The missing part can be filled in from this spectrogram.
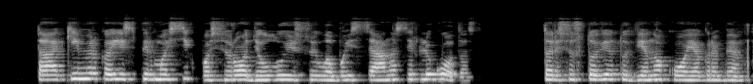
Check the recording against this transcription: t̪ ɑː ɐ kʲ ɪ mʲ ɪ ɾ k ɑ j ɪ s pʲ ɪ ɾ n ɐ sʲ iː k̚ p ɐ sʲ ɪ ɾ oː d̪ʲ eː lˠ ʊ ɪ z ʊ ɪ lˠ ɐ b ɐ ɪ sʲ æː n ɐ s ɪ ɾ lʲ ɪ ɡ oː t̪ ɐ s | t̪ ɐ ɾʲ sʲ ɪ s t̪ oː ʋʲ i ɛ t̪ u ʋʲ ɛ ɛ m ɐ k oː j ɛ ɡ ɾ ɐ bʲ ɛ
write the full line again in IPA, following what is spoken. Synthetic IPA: t̪ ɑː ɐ kʲ ɪ mʲ ɪ ɾ k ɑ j ɪ s pʲ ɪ ɾ m ɐ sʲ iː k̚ p ɐ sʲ ɪ ɾ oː d̪ʲ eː lˠ ʊ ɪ s ʊ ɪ lˠ ɐ b ɐ ɪ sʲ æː n ɐ s ɪ ɾ lʲ ɪ ɡ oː t̪ ɐ s | t̪ ɐ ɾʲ sʲ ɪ s t̪ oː ʋʲ i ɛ t̪ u ʋʲ i ɛ n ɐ k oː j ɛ ɡ ɾ ɐ bʲ ɛ

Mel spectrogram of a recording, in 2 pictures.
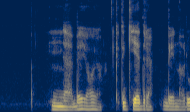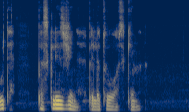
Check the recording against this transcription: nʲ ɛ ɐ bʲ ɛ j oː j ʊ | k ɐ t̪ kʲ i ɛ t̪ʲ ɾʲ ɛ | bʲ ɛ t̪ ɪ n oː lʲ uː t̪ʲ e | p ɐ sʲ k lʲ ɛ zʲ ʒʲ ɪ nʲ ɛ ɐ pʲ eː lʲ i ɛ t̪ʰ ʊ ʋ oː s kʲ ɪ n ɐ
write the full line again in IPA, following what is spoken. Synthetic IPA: nʲ ɛ ɐ bʲ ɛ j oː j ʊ | k ɐ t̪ ɡʲ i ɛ d̪ʲ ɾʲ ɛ | bʲ ɛ ɪ n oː ɾʲ uː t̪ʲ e | p ɐ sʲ k lʲ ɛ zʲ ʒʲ ɪ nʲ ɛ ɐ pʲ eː lʲ i ɛ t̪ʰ ʊ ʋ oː s kʲ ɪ n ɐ

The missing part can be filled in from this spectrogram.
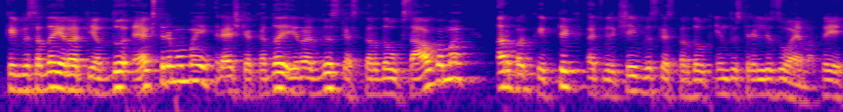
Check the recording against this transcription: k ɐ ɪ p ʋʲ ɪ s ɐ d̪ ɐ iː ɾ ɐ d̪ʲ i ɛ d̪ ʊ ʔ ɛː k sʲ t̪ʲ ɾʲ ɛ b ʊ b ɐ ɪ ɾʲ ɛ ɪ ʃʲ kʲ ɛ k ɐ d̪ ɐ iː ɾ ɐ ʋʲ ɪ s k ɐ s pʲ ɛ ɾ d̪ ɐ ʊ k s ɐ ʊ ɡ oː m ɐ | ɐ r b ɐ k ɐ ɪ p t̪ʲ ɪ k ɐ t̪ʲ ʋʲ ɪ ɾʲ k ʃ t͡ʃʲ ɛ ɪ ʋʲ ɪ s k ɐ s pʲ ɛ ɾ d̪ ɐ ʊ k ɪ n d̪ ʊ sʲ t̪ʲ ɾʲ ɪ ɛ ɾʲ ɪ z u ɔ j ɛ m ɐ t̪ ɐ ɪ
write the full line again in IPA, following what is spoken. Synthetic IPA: k ɐ ɪ p ʋʲ ɪ s ɐ d̪ ɐ iː ɾ ɐ t̪ʲ i ɛ d̪ ʊ ʔ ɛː k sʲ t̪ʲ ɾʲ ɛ m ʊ m ɐ ɪ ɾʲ ɛ ɪ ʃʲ kʲ ɛ k ɐ d̪ ɐ iː ɾ ɐ ʋʲ ɪ s k ɐ s pʲ ɛ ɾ d̪ ɐ ʊ k s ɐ ʊ ɡ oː m ɐ | ɐ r b ɐ k ɐ ɪ p t̪ʲ ɪ k ɐ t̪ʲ ʋʲ ɪ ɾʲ k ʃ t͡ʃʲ ɛ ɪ ʋʲ ɪ s k ɐ s pʲ ɛ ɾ d̪ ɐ ʊ k ɪ n d̪ ʊ sʲ t̪ʲ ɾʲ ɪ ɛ lʲ ɪ z u ɔ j ɛ m ɐ t̪ ɐ ɪ

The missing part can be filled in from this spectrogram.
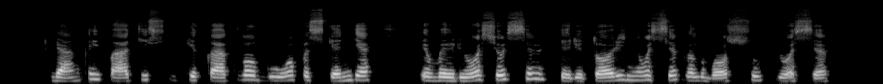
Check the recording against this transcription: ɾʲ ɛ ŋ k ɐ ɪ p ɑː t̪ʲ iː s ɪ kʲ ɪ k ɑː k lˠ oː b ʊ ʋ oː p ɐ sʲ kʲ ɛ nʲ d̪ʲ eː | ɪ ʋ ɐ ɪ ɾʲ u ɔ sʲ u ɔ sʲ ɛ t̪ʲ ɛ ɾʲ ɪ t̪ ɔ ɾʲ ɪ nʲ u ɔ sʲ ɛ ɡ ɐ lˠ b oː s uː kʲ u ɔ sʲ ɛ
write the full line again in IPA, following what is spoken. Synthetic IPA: lʲ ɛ ŋ k ɐ ɪ p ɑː t̪ʲ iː s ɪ kʲ ɪ k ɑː k lˠ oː b ʊ ʋ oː p ɐ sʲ kʲ ɛ nʲ d̪ʲ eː | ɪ ʋ ɐ ɪ ɾʲ u ɔ sʲ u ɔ sʲ ɛ t̪ʲ ɛ ɾʲ ɪ t̪ ɔ ɾʲ ɪ nʲ u ɔ sʲ ɛ ɡ ɐ lˠ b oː s uː kʲ u ɔ sʲ ɛ

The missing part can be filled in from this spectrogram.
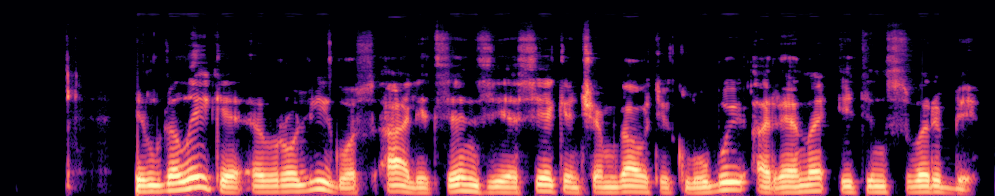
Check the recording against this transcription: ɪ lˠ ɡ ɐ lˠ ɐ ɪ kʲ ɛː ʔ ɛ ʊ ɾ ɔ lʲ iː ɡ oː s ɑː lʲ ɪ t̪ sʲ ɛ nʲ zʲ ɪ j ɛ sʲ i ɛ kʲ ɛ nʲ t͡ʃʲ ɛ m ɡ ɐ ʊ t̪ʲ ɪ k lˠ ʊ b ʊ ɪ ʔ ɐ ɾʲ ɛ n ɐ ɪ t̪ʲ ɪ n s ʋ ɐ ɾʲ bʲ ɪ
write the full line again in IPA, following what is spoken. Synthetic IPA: ɪ lˠ ɡ ɐ lˠ ɐ ɪ kʲ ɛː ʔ ɛ ʊ ɾ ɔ lʲ iː ɡ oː s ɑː lʲ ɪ t̪ sʲ ɛ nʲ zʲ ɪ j ɛ sʲ i ɛ kʲ ɛ nʲ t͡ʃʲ ɛ m ɡ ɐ ʊ t̪ʲ ɪ k lˠ ʊ b ʊ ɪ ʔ ɐ ɾʲ ɛ n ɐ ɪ t̪ʲ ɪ n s ʋ ɐ ɾʲ bʲ ɪ

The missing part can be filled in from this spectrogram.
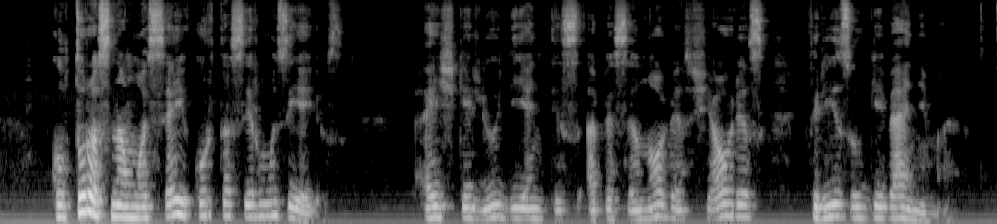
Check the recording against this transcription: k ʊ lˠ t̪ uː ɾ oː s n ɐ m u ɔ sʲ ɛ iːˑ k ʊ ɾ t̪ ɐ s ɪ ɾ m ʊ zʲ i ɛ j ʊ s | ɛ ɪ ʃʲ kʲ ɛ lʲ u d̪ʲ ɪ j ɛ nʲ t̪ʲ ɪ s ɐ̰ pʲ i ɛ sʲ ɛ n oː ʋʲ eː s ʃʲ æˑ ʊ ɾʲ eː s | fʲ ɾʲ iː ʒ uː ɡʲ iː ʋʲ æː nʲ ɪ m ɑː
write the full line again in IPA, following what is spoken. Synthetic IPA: k ʊ lˠ t̪ uː ɾ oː s n ɐ m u ɔ sʲ ɛ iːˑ k ʊ ɾ t̪ ɐ s ɪ ɾ m ʊ zʲ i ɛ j ʊ s | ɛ ɪ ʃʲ kʲ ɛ lʲ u d̪ʲ ɪ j ɛ nʲ t̪ʲ ɪ s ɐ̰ pʲ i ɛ sʲ ɛ n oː ʋʲ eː s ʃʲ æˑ ʊ ɾʲ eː s | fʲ ɾʲ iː z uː ɡʲ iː ʋʲ æː nʲ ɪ m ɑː

